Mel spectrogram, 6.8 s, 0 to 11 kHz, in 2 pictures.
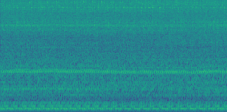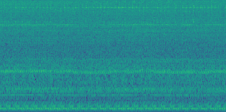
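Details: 2000 Ford Explorer XLT 5.0 V8 with a Meziere WP374 electric water pump, after replacing the idler assembly with its cracked retainer plate: steady even idle, smooth low drone, no scraping or knocking from the pump area. Normal idle.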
